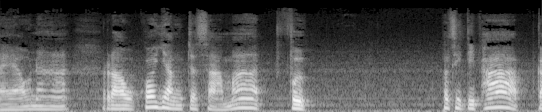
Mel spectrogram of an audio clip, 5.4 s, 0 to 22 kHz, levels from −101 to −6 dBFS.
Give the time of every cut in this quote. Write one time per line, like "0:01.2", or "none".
0:01.0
